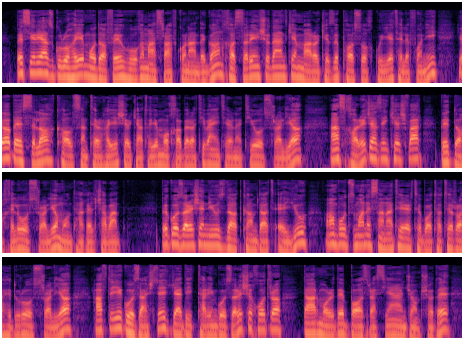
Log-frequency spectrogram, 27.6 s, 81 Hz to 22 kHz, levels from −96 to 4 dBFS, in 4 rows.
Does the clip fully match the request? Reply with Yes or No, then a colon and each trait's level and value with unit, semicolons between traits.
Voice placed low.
Yes: low, 105 Hz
